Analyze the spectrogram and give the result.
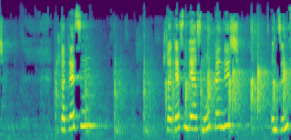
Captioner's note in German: Beifall DIE LINKE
